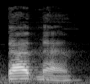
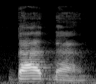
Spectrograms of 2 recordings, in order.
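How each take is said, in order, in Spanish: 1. La primera vocal se acerca al sonido inglés. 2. La primera vocal se acerca al sonido inglés.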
